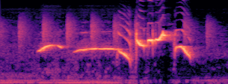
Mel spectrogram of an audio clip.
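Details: Kaso-kaso bird, an insect eater, in energetic gacor song for prompting other birds: clear whistles rising then held steady, followed by a quick cluster of looping, falling and rising whistled notes.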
